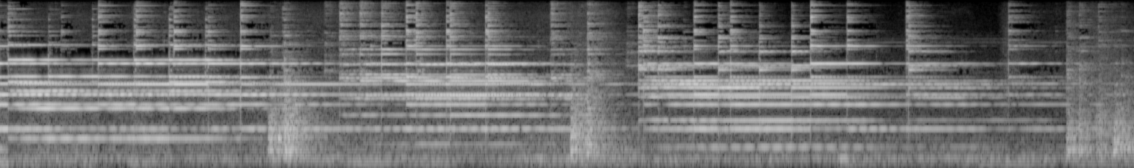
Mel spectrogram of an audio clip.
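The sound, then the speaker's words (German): Several large cast bells, tuned to one another, ring and chime together in a dense, overlapping peal, their sustained tones blending harmoniously with repeated fresh strikes; loud, no voices. “Und noch vorher natürlich zuerst einmal eine Ohrvoll Glockenklänge und Gebimmel genommen.”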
